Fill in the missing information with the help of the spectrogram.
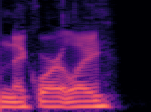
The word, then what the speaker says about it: Nick Wortley: And, you know, I'm on LinkedIn as well, Nick Wortley.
